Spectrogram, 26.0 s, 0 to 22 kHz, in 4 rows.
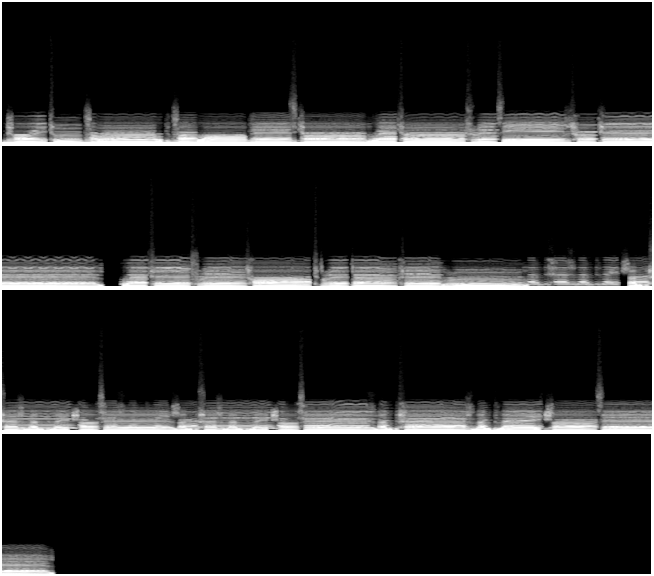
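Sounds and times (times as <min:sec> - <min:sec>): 
bass voice singing: 0:00.0 - 0:11.8, 0:12.8 - 0:20.0.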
